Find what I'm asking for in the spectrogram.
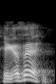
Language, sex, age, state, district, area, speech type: Assamese, male, 60+, Assam, Charaideo, rural, spontaneous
